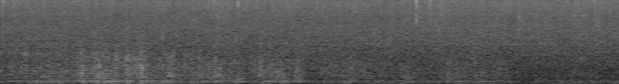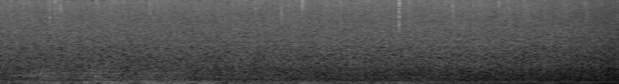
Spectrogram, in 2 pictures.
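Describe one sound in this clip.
Raindrops patter steadily on the surface of a lake.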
